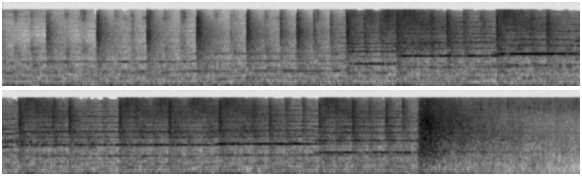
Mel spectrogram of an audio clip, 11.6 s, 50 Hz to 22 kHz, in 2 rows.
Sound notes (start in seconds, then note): 9.9 thundering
